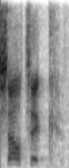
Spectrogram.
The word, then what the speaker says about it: Celtic: It's pronounced Celtic with a K.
